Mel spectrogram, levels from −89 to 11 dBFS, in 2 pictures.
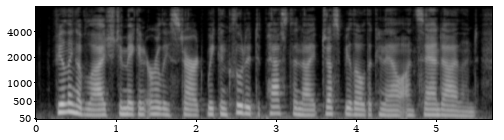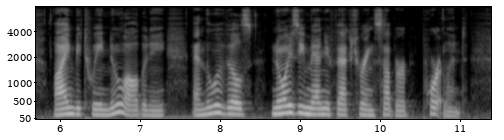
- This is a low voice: No, medium, 145 Hz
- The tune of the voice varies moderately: Yes, average, 3.2 semitones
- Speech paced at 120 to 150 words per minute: No, average, 160 wpm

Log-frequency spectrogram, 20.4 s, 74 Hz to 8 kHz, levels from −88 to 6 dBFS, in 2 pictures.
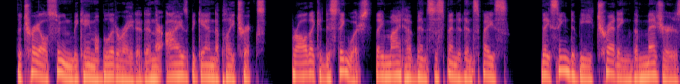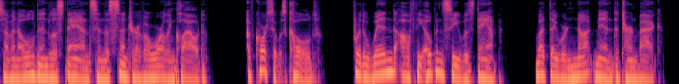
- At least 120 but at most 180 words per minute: No, average, 190 wpm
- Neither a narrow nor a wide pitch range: Yes, average, 3.7 semitones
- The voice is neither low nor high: No, low, 105 Hz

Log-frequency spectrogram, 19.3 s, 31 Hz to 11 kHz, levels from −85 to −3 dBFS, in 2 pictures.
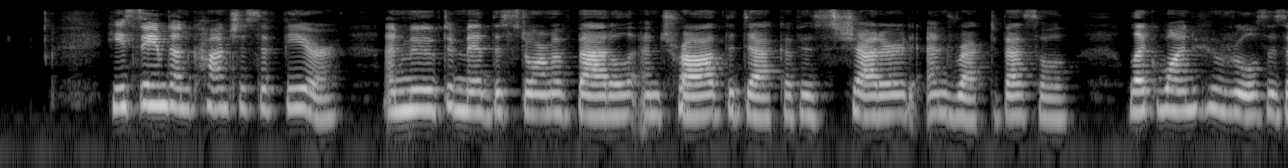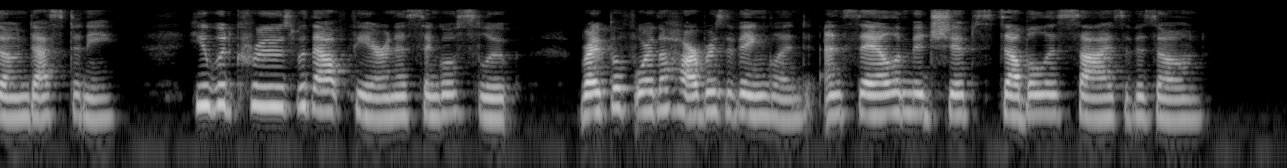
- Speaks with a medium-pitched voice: No, high, 205 Hz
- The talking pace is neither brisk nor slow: Yes, average, 170 wpm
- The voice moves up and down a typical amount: Yes, average, 3.0 semitones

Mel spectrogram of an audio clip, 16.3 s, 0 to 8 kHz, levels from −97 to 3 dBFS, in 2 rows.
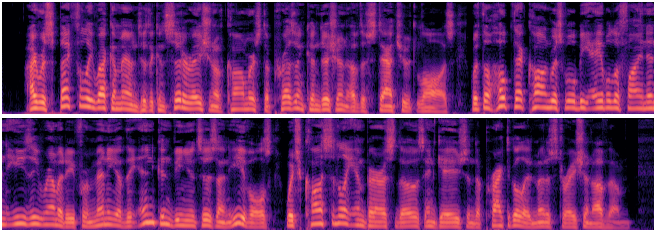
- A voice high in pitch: No, medium, 140 Hz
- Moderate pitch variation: No, wide, 7.7 semitones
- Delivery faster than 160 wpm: Yes, average, 170 wpm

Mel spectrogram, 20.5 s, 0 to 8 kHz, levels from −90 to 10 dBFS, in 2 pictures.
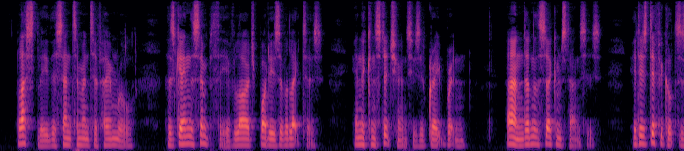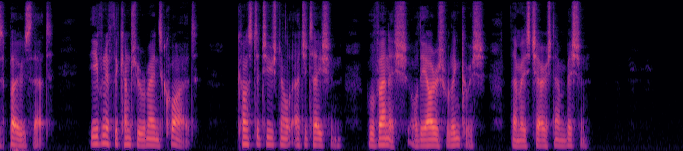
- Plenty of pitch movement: No, average, 3.0 semitones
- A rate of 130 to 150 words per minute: Yes, average, 145 wpm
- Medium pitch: No, low, 125 Hz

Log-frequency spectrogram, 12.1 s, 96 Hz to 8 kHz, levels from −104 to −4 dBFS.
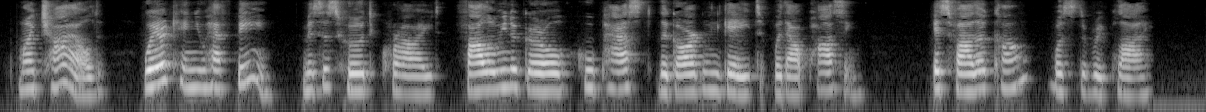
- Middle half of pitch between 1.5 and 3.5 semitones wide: Yes, average, 2.8 semitones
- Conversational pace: No, slow, 130 wpm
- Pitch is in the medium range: No, high, 225 Hz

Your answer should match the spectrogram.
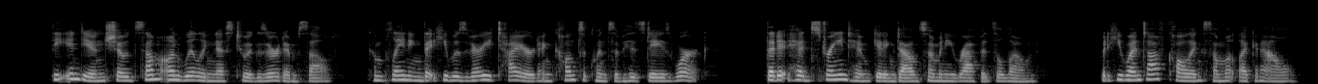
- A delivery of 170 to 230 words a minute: Yes, average, 180 wpm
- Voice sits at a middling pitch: Yes, medium, 170 Hz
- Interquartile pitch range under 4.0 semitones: No, average, 4.4 semitones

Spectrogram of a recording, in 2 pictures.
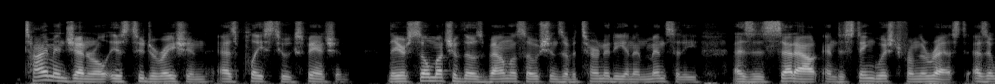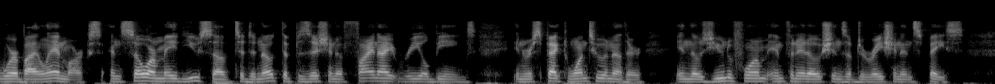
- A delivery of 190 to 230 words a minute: Yes, average, 195 wpm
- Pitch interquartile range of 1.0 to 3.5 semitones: Yes, narrow, 2.5 semitones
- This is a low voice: Yes, low, 130 Hz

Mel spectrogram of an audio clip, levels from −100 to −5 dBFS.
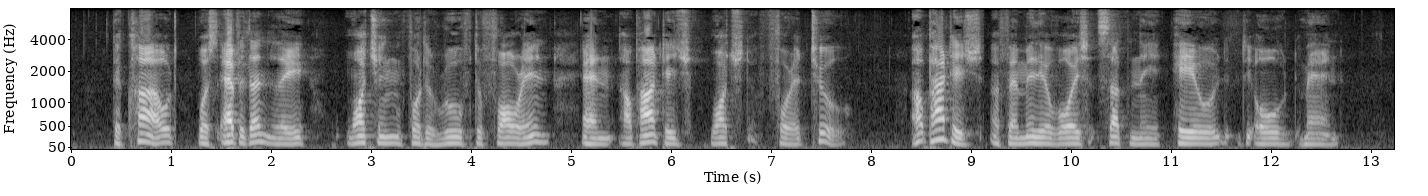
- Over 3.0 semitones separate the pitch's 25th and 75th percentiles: No, narrow, 2.6 semitones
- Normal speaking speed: No, slow, 120 wpm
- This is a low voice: Yes, low, 125 Hz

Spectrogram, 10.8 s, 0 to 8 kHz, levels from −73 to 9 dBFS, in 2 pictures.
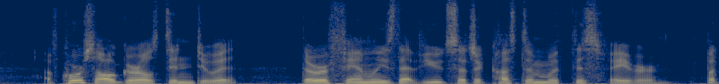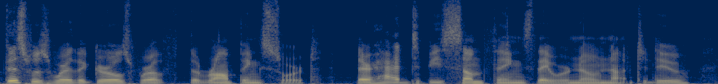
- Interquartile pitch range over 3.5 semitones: Yes, average, 4.4 semitones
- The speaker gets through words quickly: Yes, fast, 225 wpm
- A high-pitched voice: No, low, 100 Hz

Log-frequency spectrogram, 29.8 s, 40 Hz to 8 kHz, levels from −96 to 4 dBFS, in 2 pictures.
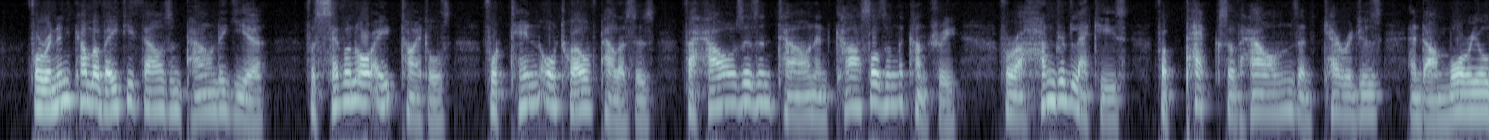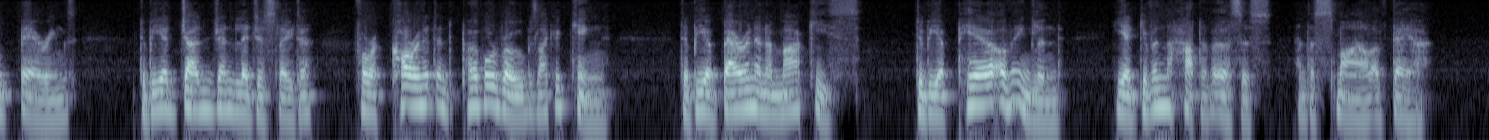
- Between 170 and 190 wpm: No, average, 160 wpm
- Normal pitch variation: No, wide, 6.1 semitones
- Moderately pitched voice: No, low, 120 Hz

